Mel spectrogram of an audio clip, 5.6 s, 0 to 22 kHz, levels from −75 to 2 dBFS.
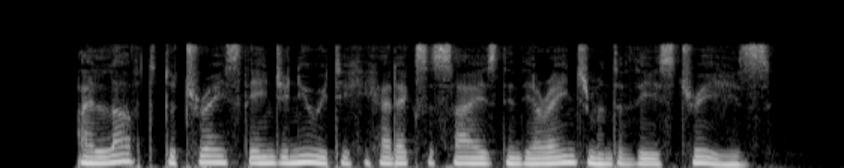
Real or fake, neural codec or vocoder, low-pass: real; none; 7.2 kHz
